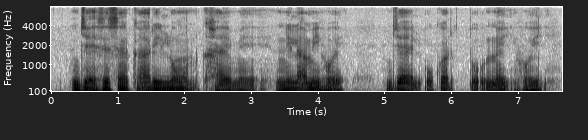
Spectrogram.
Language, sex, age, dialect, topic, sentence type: Chhattisgarhi, male, 18-24, Northern/Bhandar, banking, question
